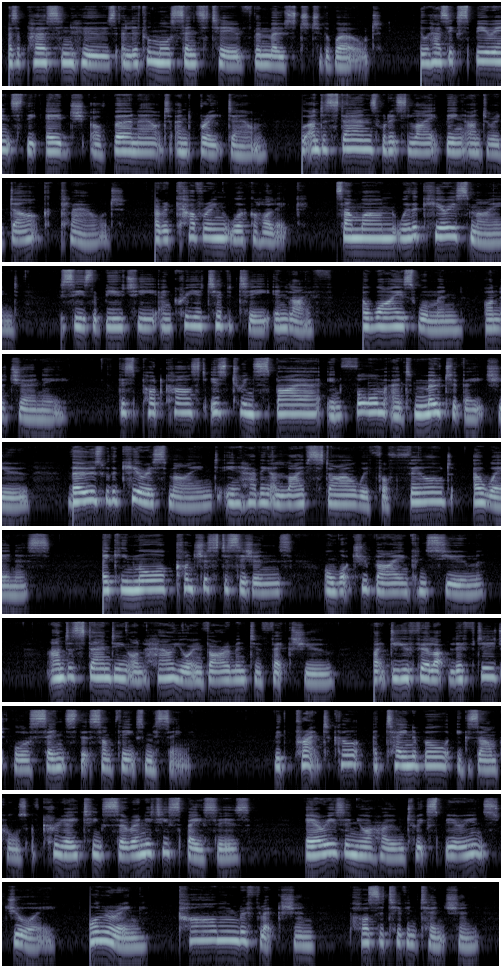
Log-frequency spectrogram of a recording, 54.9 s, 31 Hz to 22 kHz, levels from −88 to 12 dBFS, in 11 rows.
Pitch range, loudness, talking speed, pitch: 165-205 Hz, -27 LUFS, 135 wpm, 185 Hz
